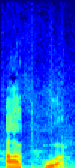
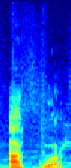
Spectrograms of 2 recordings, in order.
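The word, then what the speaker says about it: acqua: বেশি প্র্যাকটিস প্রয়োজন যেমন আকুয়া আকুয়া বাংলায় যুক্তবর্ণের মতো আকুয়া চিত্তা চিত্তা চিত্তা বাংলায়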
